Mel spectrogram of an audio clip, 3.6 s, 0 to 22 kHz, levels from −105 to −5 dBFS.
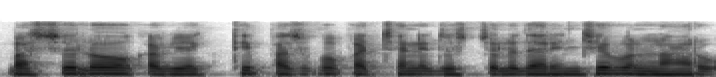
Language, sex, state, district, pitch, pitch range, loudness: Telugu, male, Telangana, Komaram Bheem, 115 Hz, 110-125 Hz, -20 LUFS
